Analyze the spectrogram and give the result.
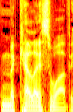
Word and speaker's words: Michele Soavi: When what I read about this one, it didn't turn me off per se, but Michele Soavi, is that how you say it? – I'd go with Michele Soavi. – Michele Soavi. – Just being the Italian that he is.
